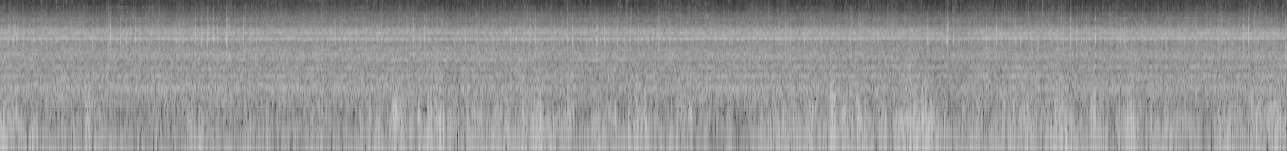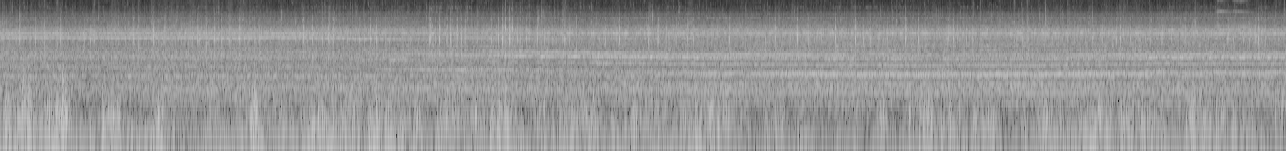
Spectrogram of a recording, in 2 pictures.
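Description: Wind buffeting the microphone of a bike-mounted action camera while riding, with a steady high whine and lower hums from the moving bike. The hums shift in pitch about two-thirds of the way through.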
